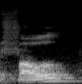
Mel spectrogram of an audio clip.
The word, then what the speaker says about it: fóill: And then the O in fóill has we call it a fada. That's how you say accent in Irish, a fada. So it changed that O into O. Pronounce it as O.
